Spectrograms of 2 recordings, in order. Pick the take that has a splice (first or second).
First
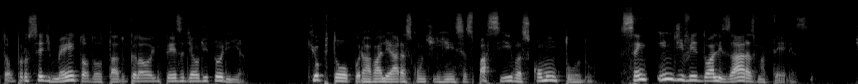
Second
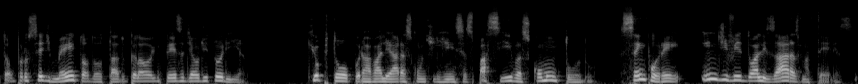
first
